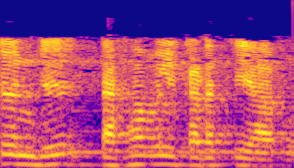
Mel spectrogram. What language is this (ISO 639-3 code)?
tam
